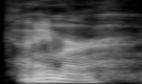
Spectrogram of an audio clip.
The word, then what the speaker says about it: Keimer: And also, uh, Kyle, is it pronounced Kimmer? Kyle Kimmer. Kimer.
